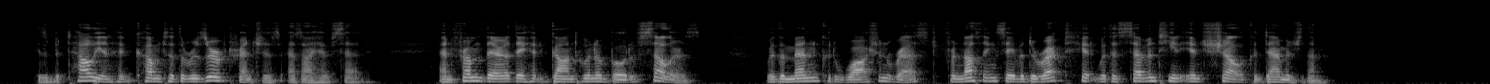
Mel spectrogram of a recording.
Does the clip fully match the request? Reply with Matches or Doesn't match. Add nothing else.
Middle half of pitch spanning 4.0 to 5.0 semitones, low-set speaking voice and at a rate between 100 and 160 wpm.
Doesn't match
